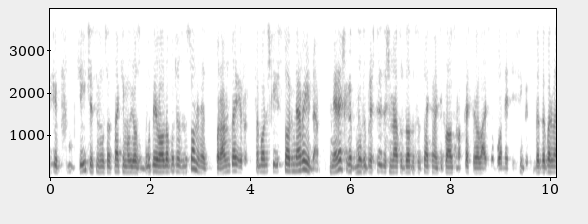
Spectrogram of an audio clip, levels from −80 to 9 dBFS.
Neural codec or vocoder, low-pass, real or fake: codec, 16 kHz, 4 kbps, FreqCodec, larger model; 3.6 kHz; fake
